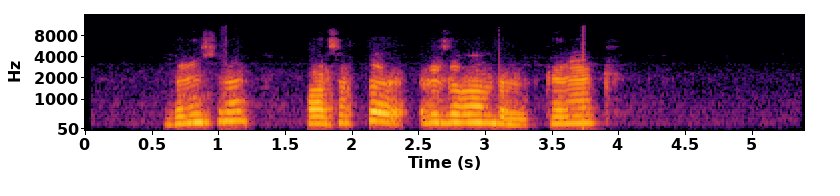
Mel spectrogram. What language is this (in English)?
Bashkir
